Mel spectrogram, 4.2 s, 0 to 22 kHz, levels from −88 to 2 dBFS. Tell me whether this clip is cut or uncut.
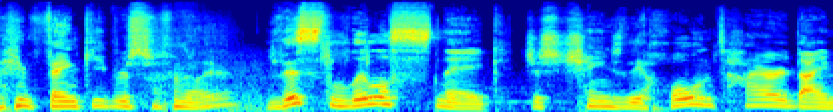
cut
